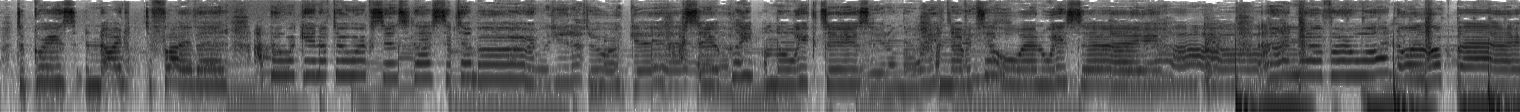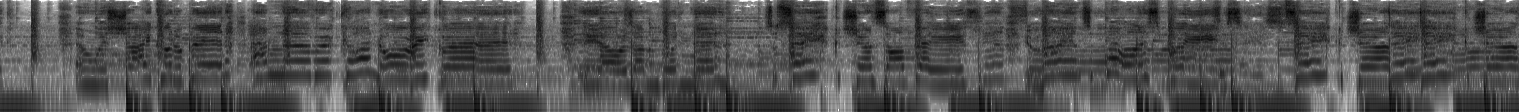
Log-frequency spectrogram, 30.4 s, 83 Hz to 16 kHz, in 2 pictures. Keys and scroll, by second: 29.9 ctrl+t.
